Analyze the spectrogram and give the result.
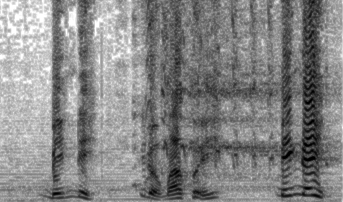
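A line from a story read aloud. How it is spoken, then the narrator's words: Terrified screaming. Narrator (Vietnamese): Tiếng thằng Tú nó gào thét lên trong sợ hãi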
